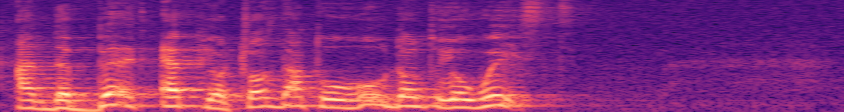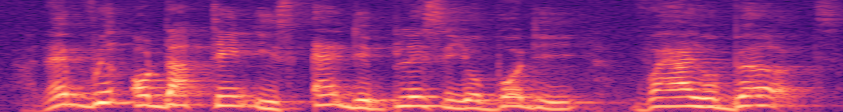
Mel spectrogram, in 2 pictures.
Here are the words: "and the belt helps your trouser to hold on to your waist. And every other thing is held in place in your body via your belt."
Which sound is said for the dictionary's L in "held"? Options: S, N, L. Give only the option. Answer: N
